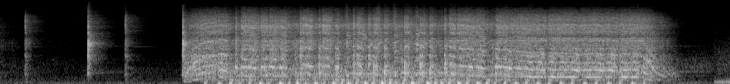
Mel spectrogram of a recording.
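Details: 1971 Datsun 240Z on its first restoration start, after the starter's stuck brushes were freed: a few starter thumps, then it fires and runs ragged about five seconds before dying. It catches but won't keep running, and the ignition timing was then changed.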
